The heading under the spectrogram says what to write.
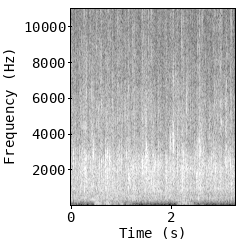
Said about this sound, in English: Would you clap hands to the Lord while you're seated?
